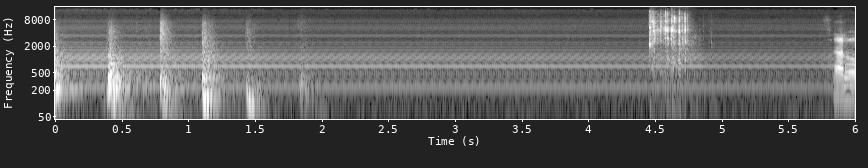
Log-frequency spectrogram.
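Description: Electric football game board buzzing with a steady hum. Several short falling-pitch sounds fade out over the first two seconds, and a brief hissy burst comes about four and a half seconds in.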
